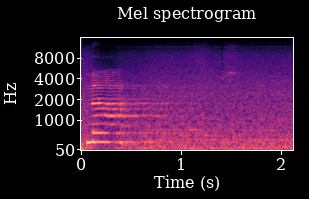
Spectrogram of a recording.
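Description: A woman's voice says one short word through a microphone. A steady hiss with a low rumble follows for the rest of the moment.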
